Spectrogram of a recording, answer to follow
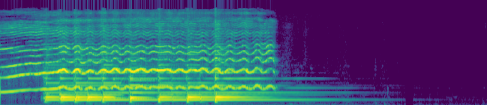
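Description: A held sung note with a wavering vibrato over a run of quick ukulele strums, the last notes of the song. The voice stops, and the final ukulele chord rings on and fades away about five seconds in.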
